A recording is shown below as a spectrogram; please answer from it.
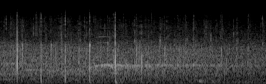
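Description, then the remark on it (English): A crowd at a Juneteenth celebration in San Francisco claps in a steady, dense patter of many hands, with sharper individual claps popping out above the continuous wash of applause. “Now, let's all give another round of applause for standing together in unity for today's Juneteenth celebration.”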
